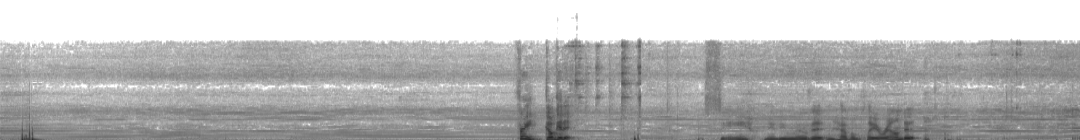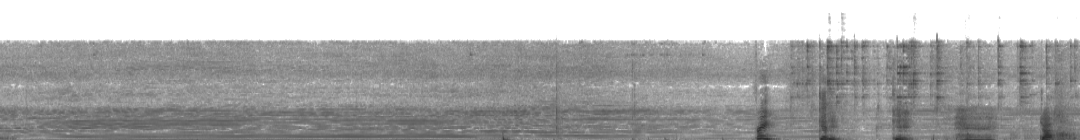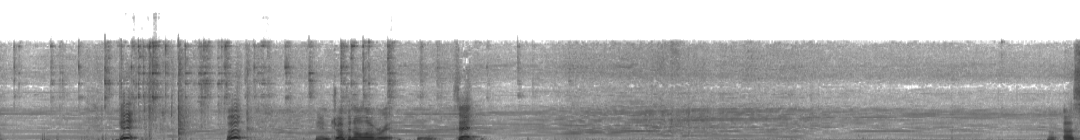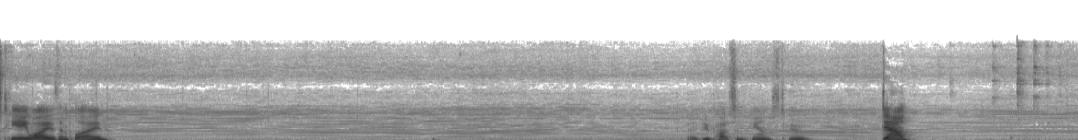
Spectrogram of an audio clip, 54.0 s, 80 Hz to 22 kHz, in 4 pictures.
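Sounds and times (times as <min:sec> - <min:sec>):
rotary tool motor whine: 0:09.7 - 0:40.1.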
